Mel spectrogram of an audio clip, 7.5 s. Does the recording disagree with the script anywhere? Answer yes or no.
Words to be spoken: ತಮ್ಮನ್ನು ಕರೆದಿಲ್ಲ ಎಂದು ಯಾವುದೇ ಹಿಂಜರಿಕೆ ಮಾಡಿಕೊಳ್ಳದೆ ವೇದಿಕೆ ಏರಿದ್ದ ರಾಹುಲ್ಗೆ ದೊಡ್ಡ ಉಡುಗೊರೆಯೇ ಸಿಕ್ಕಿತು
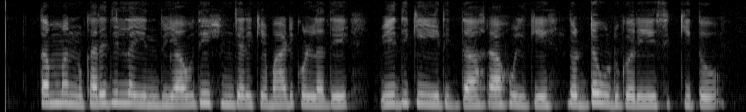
no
